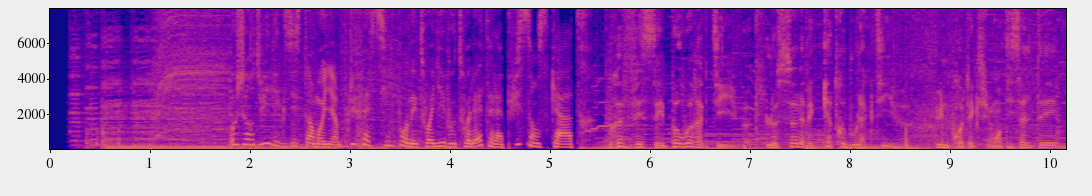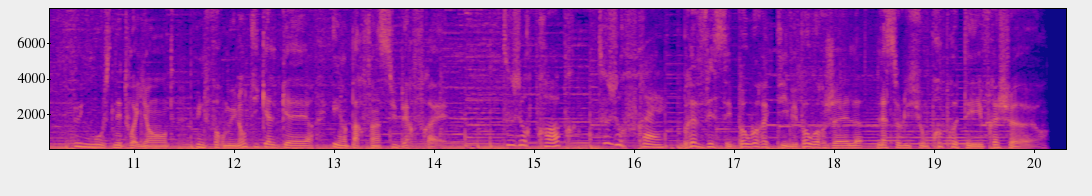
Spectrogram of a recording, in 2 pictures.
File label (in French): energique promo; Bref WC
